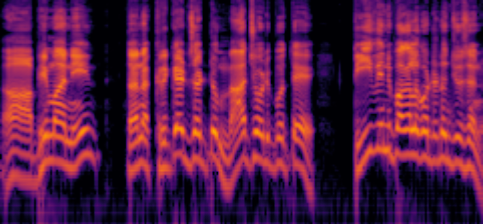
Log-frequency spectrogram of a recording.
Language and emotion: Telugu, angry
